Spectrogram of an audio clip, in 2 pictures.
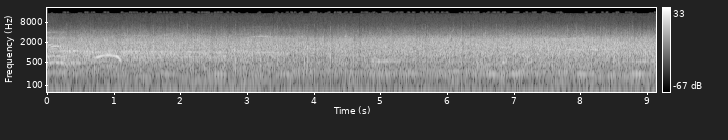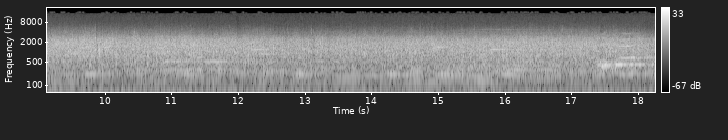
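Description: A large arena audience applauding steadily.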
